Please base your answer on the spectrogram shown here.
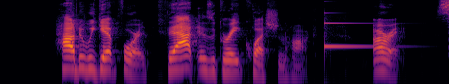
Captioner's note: ding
